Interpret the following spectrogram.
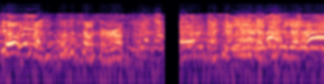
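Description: Speech: people chattering, with the sound cutting out completely for a moment about two seconds in.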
